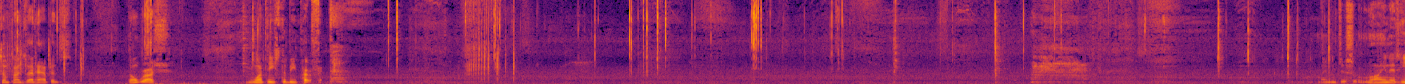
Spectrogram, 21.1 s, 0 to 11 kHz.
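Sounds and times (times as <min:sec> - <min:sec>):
brief rustle: 0:06.9 - 0:08.0
hand tool clicks and taps: 0:08.8 - 0:12.7.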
